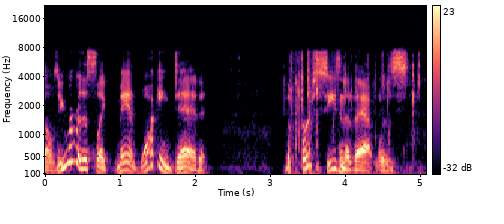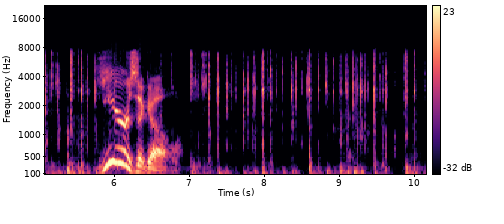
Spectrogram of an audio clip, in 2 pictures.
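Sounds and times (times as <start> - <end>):
speech: 0.0 - 2.2, 3.2 - 7.3
typing on a computer keyboard: 3.2 - 5.8, 6.6 - 10.1.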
